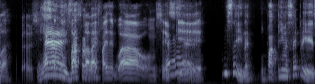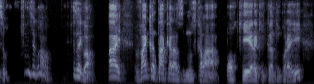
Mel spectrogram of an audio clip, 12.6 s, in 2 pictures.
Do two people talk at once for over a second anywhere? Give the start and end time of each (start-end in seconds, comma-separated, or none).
0.7-2.0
